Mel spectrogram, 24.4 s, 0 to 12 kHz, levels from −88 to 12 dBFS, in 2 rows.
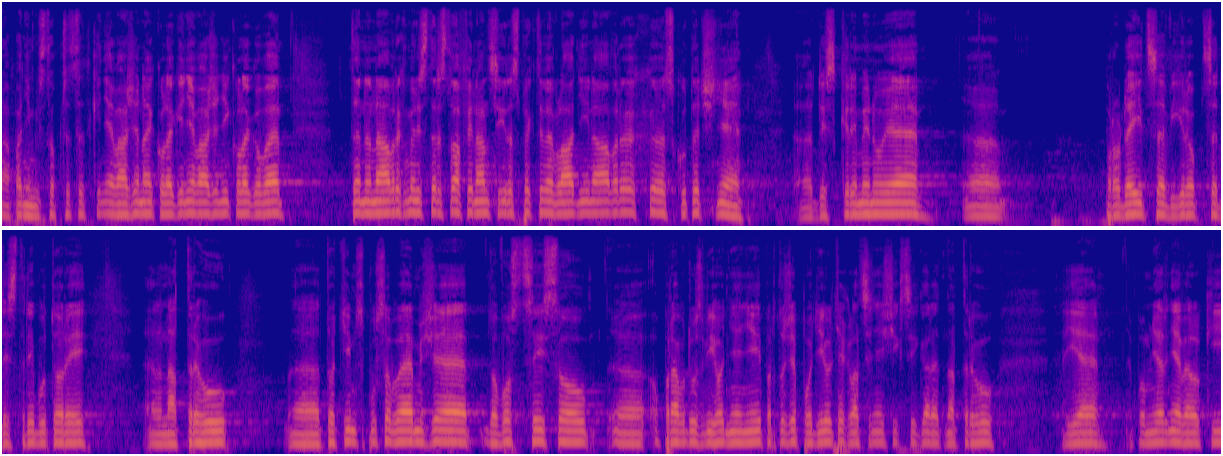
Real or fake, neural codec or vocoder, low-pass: real; none; 10.8 kHz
